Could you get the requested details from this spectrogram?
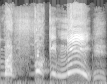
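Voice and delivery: high, stretched-out mock wail; hammed-up panicked yell; imitating hysterical friend. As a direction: howl it slowly in mock agony. Hysterical friend retold on phone to mom.

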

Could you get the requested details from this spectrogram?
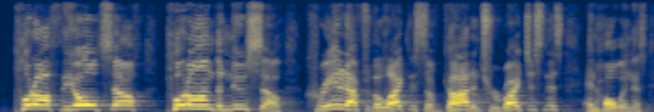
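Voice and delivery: high, loud scripture proclamation; full-force preaching. Real, not acted. Preacher proclaiming the new self to the church, full-force preaching. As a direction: ring each phrase out from the pulpit.

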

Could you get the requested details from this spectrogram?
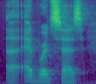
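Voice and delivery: ordinary delivery

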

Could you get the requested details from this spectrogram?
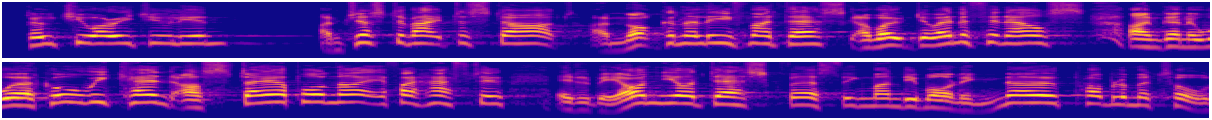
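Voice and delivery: lightly voiced charmer promising the earth; smooth-talking coworker. A coworker reassuring the boss, breezy and over-confident. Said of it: "an Irish guy once who had the gift of the gab".

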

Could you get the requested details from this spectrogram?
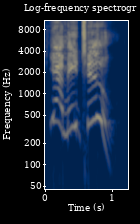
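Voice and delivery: high, loud and slow; excited agreement. Real, not acted. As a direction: gush in agreement. Answering imagined listener.

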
